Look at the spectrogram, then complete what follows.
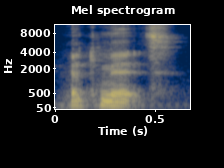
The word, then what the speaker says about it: admit: we don't say admit can you hear it is the second it's the MIT mmm the first syllable is add and the second one is MIT but we hear MIT much more MIT is stronger than add so we say admit it's the same with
